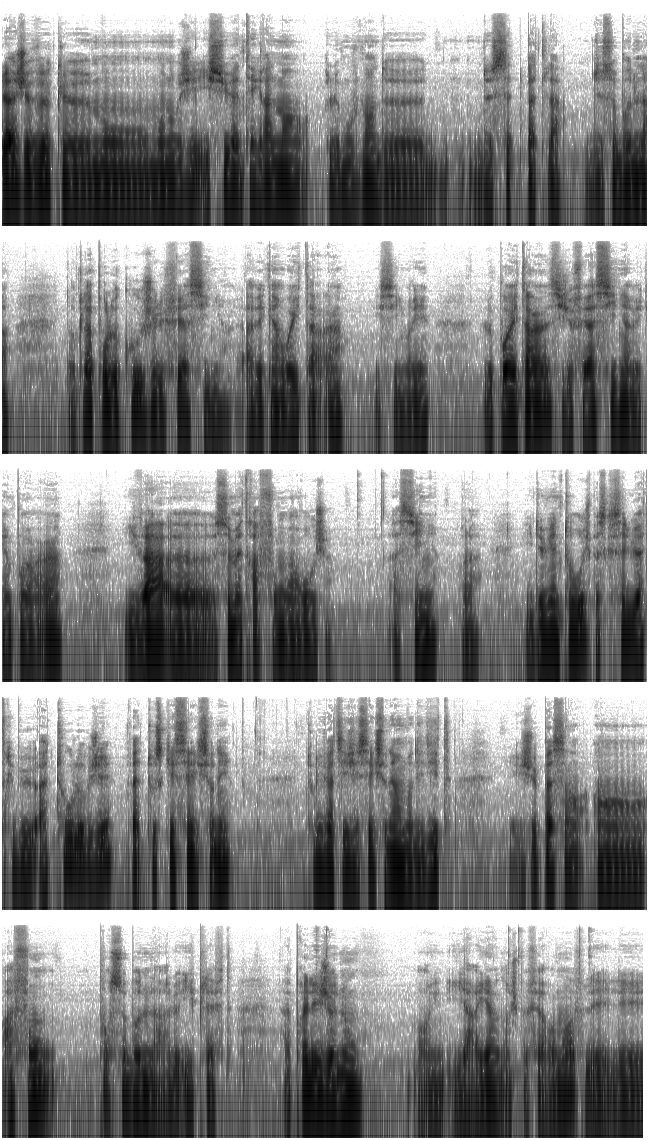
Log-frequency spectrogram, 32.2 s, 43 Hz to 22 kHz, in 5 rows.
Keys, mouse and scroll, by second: 16.6 click, 29.1 click.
